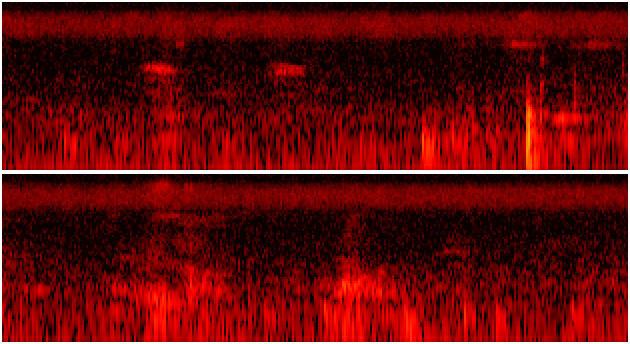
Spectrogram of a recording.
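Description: A marker squeaks faintly as it writes on a whiteboard.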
